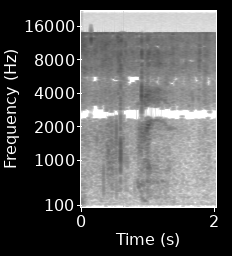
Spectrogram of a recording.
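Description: A sheep munches and rustles hay.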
